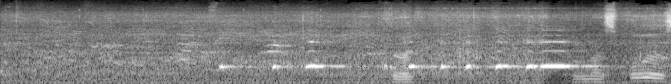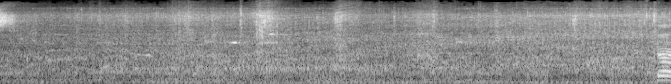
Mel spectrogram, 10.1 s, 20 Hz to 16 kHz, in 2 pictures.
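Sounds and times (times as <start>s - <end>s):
road train horn beeps: 1.6s - 4.4s.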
